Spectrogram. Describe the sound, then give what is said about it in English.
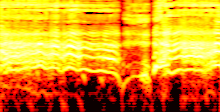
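A person vocally imitates someone screaming in the middle of a train carriage: one loud, sustained, wavering cry lasting about two seconds, broken by two quick catches for breath, with no other talk. “Someone just standing in the middle of a train cart that just screams like. Just screaming.”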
